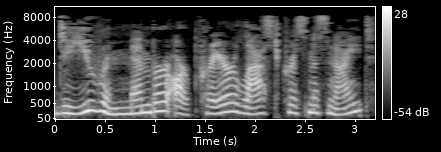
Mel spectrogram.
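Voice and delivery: plain

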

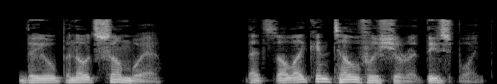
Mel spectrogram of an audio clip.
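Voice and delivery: ordinary delivery, nothing marked

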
